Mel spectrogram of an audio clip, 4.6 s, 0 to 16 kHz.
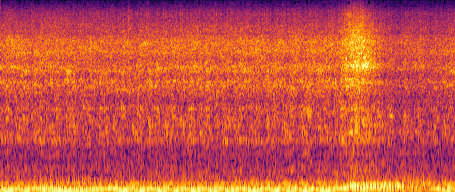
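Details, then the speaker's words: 1972 Dodge Challenger just fitted with a rebuilt automatic transmission and new torque converter: a deep, steady low rumble with an even beat and no knock or miss. Smooth idle, though a knock was noted when first starting. "yeah the motor seems smooth"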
